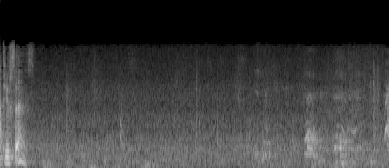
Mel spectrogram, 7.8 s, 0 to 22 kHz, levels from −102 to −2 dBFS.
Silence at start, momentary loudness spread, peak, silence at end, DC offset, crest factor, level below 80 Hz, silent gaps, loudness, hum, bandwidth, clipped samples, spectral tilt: 0 s; 17 LU; -10 dBFS; 0 s; under 0.1%; 28 dB; -58 dBFS; none; -34 LUFS; none; 7.6 kHz; under 0.1%; -6 dB/octave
